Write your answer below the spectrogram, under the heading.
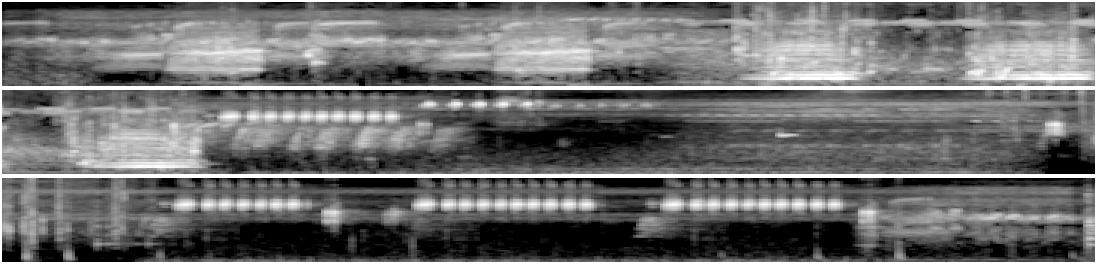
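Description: frogs croaking

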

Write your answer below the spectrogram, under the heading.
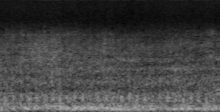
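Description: helicopter arriving overhead

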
